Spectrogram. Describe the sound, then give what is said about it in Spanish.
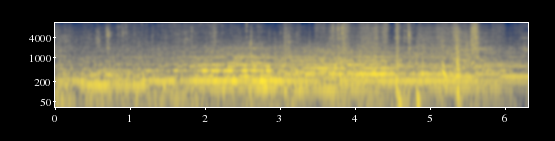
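Horse hooves pound along steadily in quick, uneven beats on a ride toward Minas Tirith, set against a swelling orchestral music bed that partly covers them; no one speaks. “Tres días a caballo bajo el vuelo de los Nazgûl.”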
